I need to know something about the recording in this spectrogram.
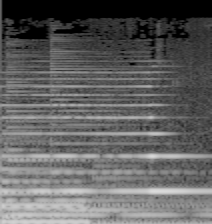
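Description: Electric violin holding a long bowed note over a ringing acoustic guitar chord, the closing chord of the song. The lower notes fade away about a second in, leaving the violin note sounding alone.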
